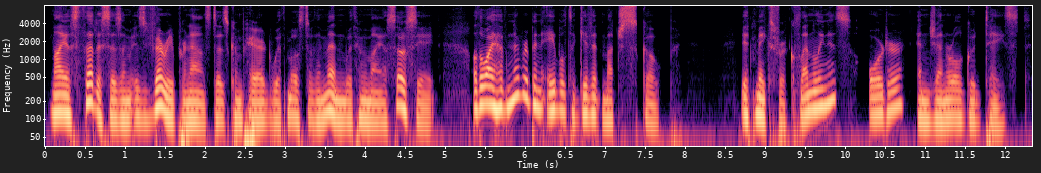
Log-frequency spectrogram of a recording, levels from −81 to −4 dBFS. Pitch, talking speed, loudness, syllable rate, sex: 115 Hz, 175 wpm, -20 LUFS, 5.5 syllables/s, male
